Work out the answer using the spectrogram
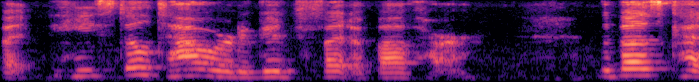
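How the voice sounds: In a natural reading voice, the speaker's pitch shifts by an ordinary amount.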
